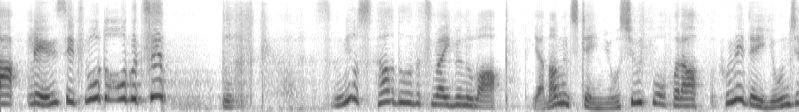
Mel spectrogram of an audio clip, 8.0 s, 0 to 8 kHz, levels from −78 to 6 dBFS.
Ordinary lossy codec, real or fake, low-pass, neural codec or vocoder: none; fake; none; codec, 16 kHz, 0.3 kbps, FocalCodec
